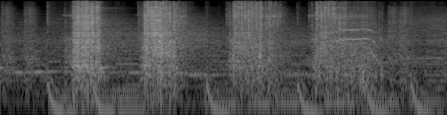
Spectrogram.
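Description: A socket wrench on a long extension ratchets against a Jeep Wrangler TJ shock bolt, with repeated close, loud clicking bursts in a steady back-and-forth rhythm, alone with no talk.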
